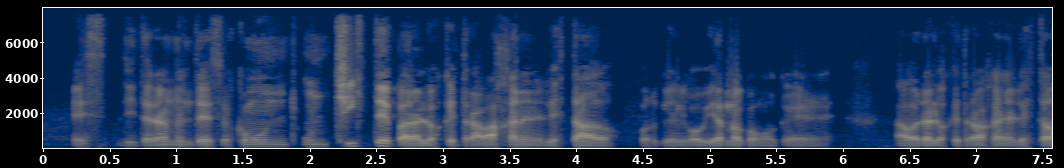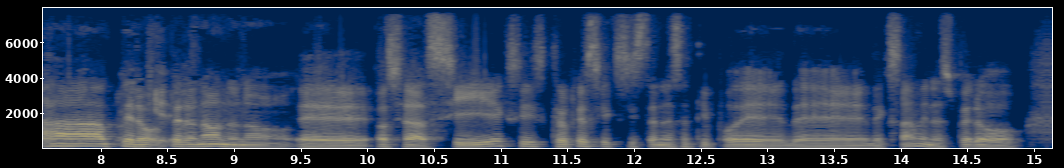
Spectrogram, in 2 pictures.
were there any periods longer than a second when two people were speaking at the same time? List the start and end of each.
7.6-9.0

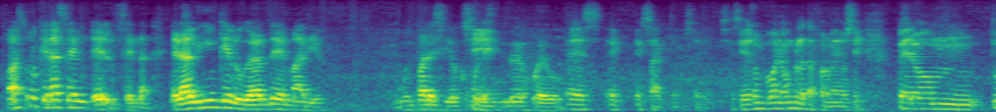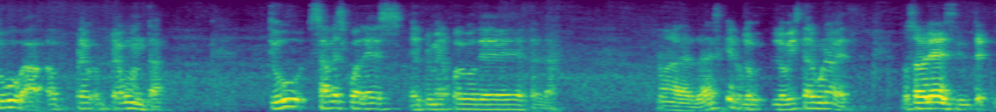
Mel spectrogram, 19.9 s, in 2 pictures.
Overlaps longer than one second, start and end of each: none

